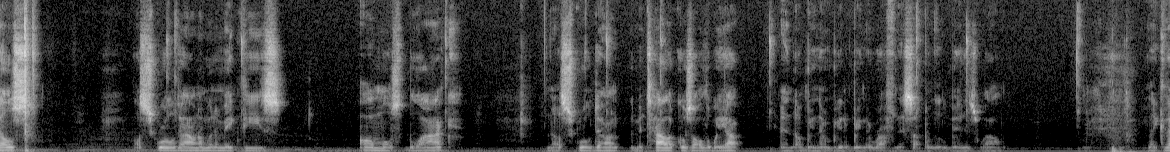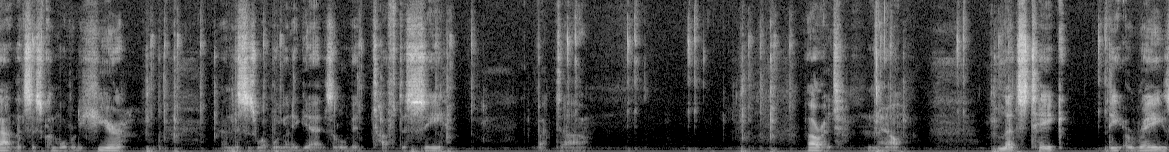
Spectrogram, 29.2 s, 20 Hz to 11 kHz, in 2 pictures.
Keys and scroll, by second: 14.0 alt+a.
